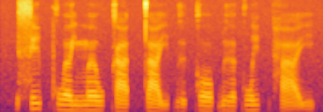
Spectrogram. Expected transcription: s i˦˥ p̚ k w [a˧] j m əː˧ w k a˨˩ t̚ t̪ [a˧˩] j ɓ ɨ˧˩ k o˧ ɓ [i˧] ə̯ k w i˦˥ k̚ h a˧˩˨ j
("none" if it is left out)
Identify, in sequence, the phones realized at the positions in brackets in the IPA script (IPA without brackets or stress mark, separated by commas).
ə˧, a˧˩, ɨ˧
